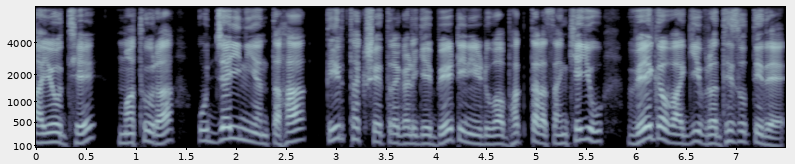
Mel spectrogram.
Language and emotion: Kannada, neutral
